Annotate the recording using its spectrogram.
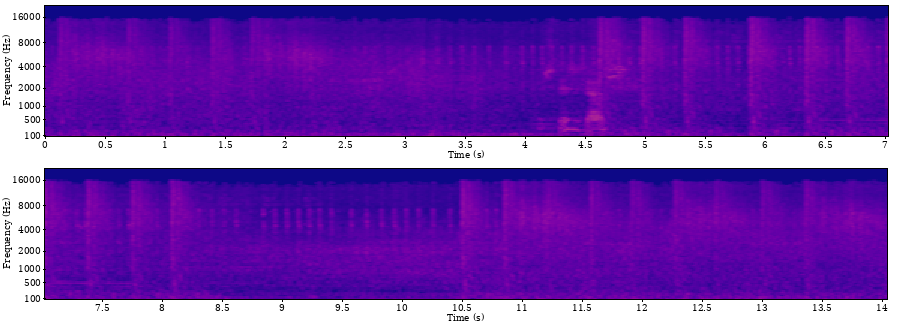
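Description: Shells burst with dull booms overhead.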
